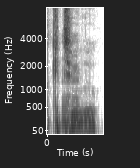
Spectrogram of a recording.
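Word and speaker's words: Cthulhu: to be honest I I've heard other pronunciations but usually those other pronunciations involve other spellings uh for example the the Metallica song I think spells it with a K so it's culu culu so but it is an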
